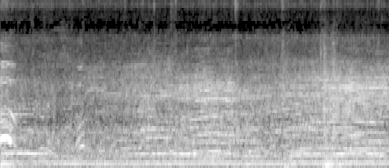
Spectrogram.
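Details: Large cattle coming down off a swaying truck give drawn-out, low, droning moos over a constant rumble of engine and handling noise.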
